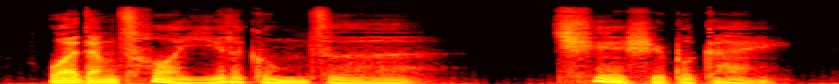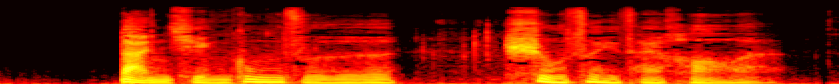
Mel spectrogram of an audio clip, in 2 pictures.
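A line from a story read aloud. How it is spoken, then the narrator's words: Sighing. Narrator (Chinese): 王妃又叹了一口气接着说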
